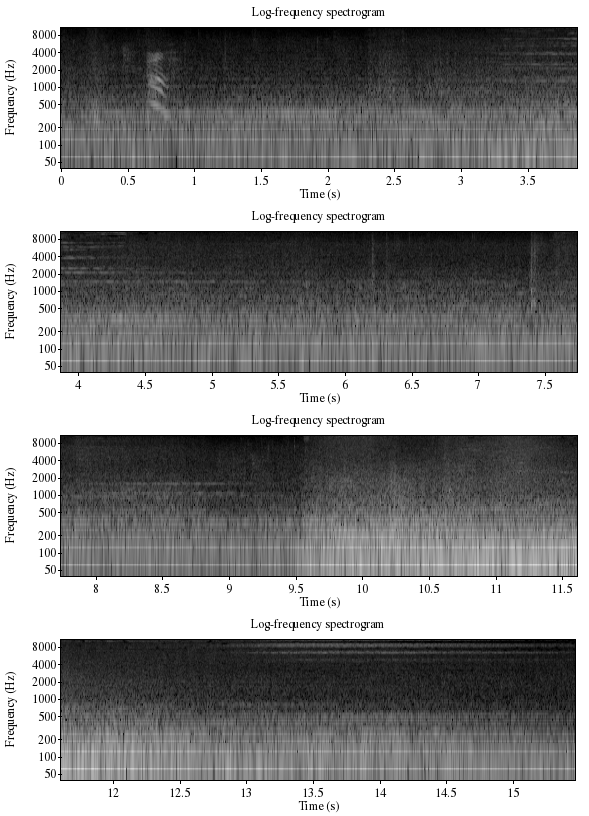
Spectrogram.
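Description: Flames roar with a steady rush that swells loudly partway through.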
